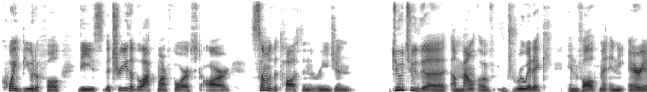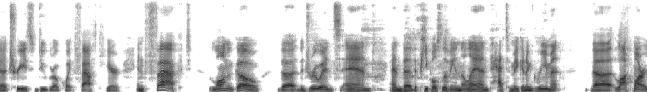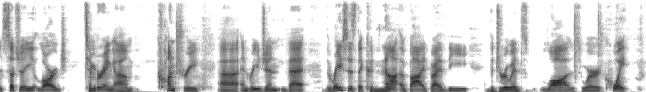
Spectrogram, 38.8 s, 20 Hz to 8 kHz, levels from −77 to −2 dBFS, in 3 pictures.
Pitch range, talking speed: 115-145 Hz, 125 wpm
